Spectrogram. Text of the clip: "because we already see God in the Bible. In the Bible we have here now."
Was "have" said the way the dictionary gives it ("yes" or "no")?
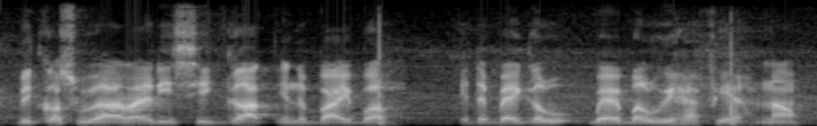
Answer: no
